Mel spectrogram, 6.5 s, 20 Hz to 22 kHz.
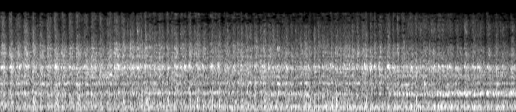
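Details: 1971 Chevy Blazer on a cold start, idling with an uneven, lumpy beat and wavering loudness rather than a smooth run; rough idle of unknown cause.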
